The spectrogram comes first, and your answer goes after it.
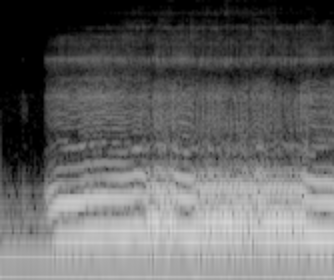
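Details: An English Bulldog snores with a deep, steady, rumbling drone.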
